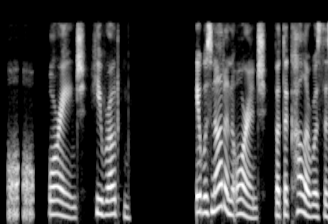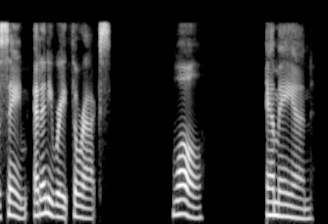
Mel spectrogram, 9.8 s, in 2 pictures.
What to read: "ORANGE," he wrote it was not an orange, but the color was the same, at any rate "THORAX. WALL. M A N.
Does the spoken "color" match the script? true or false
true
